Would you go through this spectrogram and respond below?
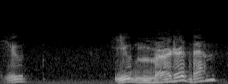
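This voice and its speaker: A man's voice: mid-range voice, sing-song, takes it slowly, slightly rough, heavily acted. An actor playing a blunt, defiant, indignant male reporter in a radio drama. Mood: outraged. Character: indignant, hard-boiled male newspaper reporter. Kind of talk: 1970s radio drama acting. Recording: muffled old radio broadcast.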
